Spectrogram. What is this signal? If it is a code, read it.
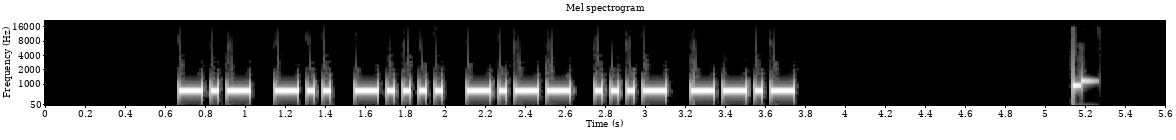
Morse code, heard as a keyed tone, about 32 wpm, 700 Hz. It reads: KD6YVQ
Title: USA Call Signs - 6 Characters - 4x Character Spacing - 30wpm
